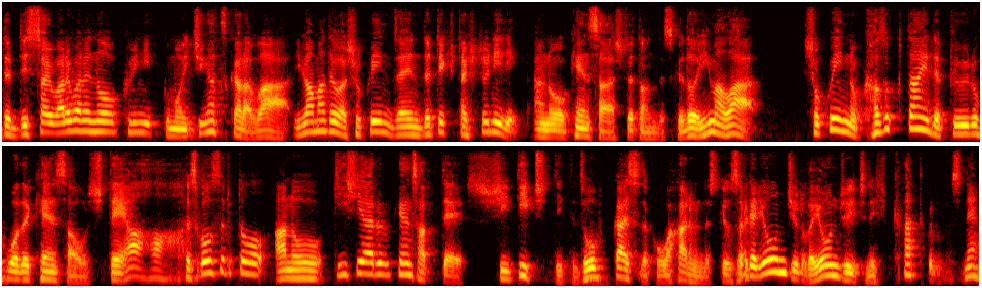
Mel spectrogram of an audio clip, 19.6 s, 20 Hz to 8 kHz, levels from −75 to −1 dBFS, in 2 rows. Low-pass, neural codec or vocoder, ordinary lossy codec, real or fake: 7.2 kHz; codec, 16 kHz, 0.5 kbps, X-Codec, WavLM features, trained on Multilingual LibriSpeech; none; fake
